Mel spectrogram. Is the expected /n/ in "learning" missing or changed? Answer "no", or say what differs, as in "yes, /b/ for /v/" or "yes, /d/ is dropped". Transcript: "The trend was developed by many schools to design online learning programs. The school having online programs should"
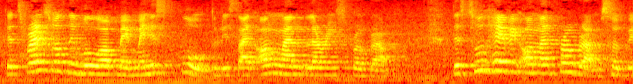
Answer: yes, /n/ is dropped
